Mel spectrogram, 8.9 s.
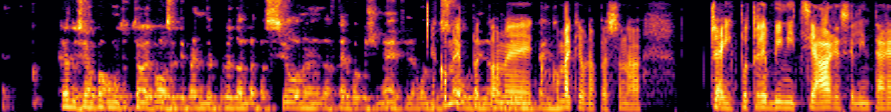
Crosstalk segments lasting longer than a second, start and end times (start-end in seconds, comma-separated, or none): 4.3-5.6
